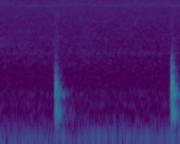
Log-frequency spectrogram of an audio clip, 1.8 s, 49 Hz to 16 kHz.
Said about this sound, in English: I heard 3 knocks.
